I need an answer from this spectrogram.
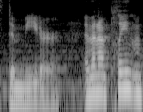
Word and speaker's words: Demeter: that for me yo everyone was telling me that i was pronouncing demeter wrong the greek god demeter they're like you're saying it wrong it's demeter and then i'm playing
